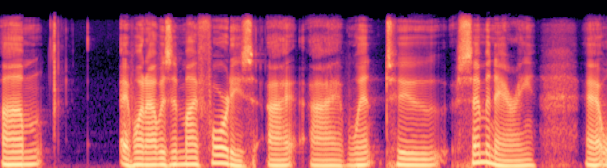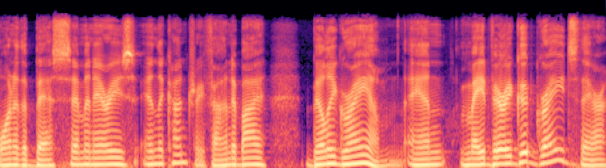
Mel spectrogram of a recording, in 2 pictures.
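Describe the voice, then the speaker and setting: Over a quiet background, a man speaks at a fairly slow pace with very even loudness. It is an ordinary speaking voice. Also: medium pitch for a man, ordinary pitch variation. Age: 60s. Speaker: teacher and former missionary. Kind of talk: casual chat.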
